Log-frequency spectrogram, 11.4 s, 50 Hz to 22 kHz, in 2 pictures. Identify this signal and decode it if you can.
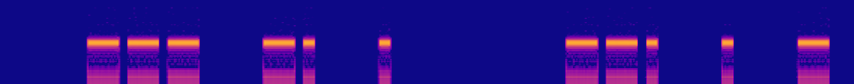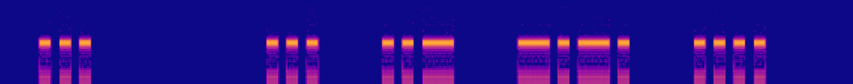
Morse code, heard as a keyed tone, about 18 wpm, spaced as for 12 wpm, 1000 Hz. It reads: ONE GETS SUCH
